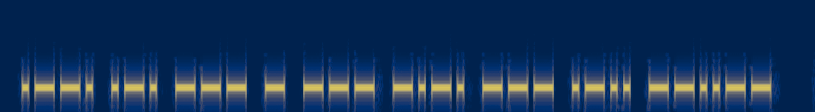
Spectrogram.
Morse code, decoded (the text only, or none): PROTOCOL,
